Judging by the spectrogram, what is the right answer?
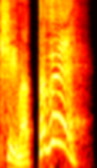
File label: finish, jp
